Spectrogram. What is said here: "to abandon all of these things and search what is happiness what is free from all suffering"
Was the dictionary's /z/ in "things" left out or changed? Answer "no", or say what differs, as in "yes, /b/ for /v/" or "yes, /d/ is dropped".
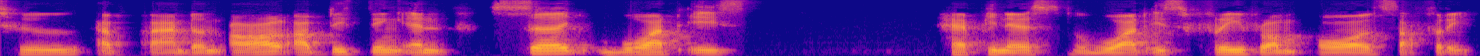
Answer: yes, /z/ is dropped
